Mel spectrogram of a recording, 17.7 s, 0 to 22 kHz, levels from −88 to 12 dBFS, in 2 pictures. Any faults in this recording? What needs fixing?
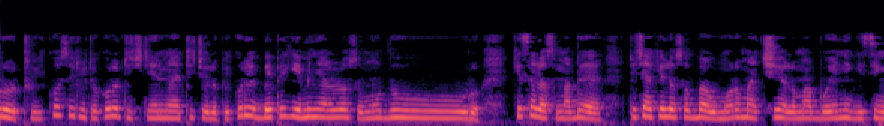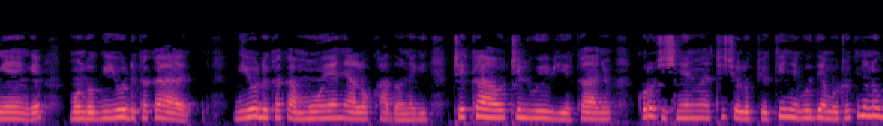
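Across the whole clip the speech has nothing above 8.3 kHz, and its sibilants sound smeared and swirly in the way of heavy MP3 compression, even though the file itself is encoded at a generous rate. This is low-bitrate audio saved at a high bitrate, likely a copy first squeezed to something like 32 kbit/s and then re-encoded higher, which cannot restore what was discarded. A plain low-pass filter would leave the same cut-off but without these codec artefacts. Prevent it by always encoding from the original uncompressed source.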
